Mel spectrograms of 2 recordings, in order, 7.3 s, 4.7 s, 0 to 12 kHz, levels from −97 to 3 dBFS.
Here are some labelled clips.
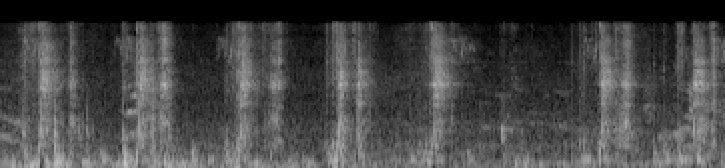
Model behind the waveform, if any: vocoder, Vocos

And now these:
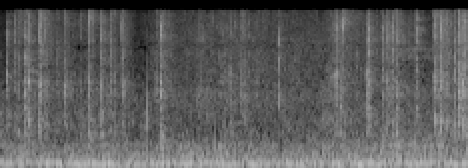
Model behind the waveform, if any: none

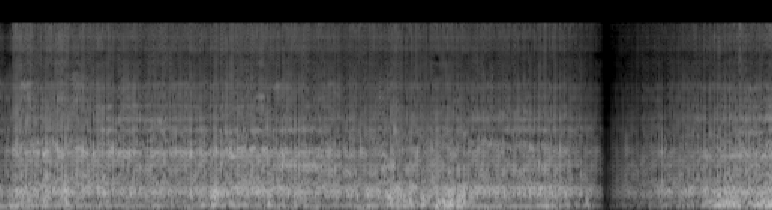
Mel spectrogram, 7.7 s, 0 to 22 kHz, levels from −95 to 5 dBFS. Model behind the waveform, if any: vocoder, BigVGAN v2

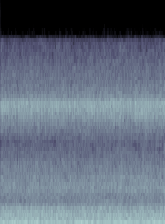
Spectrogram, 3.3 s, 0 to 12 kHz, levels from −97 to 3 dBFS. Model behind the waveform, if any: vocoder, BigVGAN v2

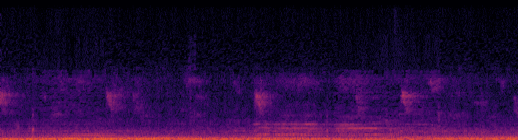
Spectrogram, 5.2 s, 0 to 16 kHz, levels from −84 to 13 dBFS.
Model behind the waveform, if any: vocoder, Vocos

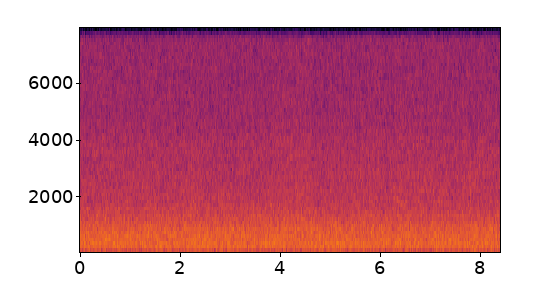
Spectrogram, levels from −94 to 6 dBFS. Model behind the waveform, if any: none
